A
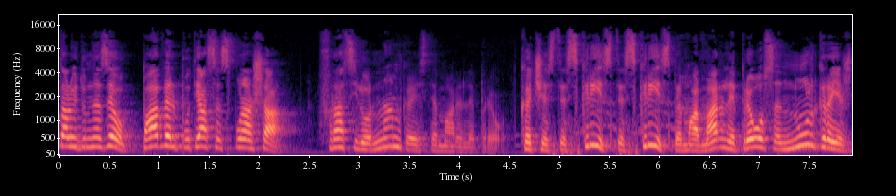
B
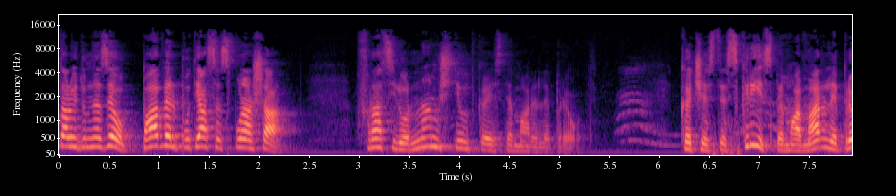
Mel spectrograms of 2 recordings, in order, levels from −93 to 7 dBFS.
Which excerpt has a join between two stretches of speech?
A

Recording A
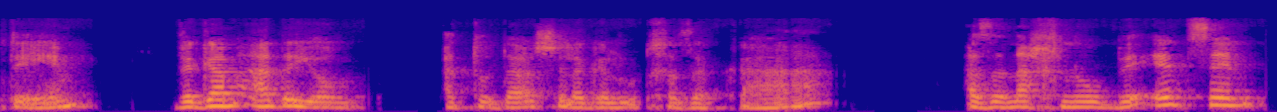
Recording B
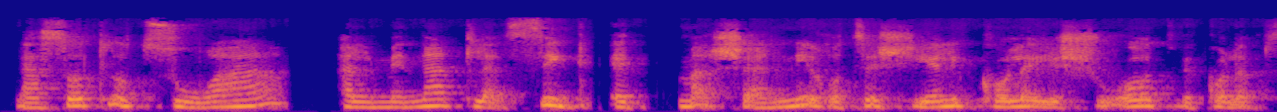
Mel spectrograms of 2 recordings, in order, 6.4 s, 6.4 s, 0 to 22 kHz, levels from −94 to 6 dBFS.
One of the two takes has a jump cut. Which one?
B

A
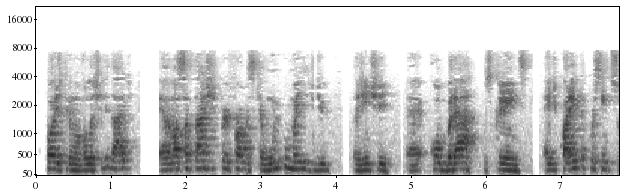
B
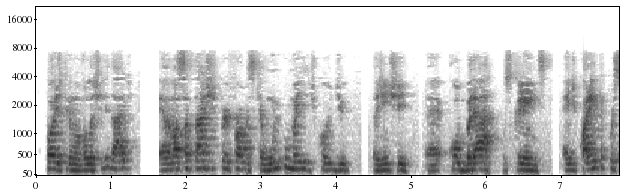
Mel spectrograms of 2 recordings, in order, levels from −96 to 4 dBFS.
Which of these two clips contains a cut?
A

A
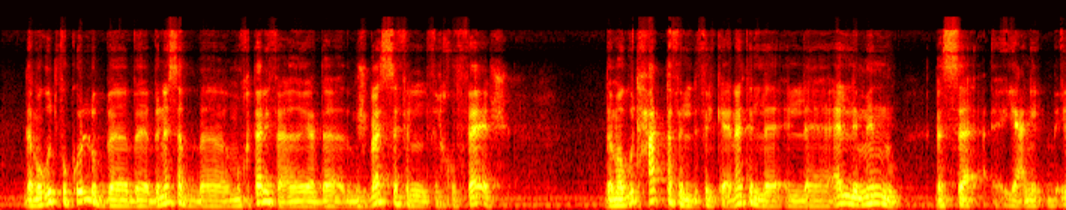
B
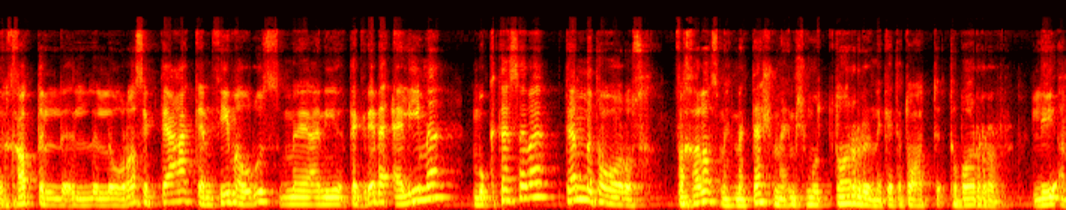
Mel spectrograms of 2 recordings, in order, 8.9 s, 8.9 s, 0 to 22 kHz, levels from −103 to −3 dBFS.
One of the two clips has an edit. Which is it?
B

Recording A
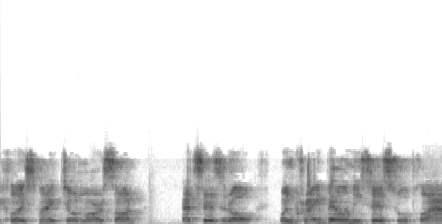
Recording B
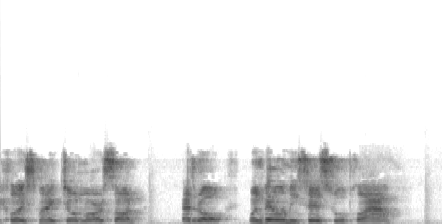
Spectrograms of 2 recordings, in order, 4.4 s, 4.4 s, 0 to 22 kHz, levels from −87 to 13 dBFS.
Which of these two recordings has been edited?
B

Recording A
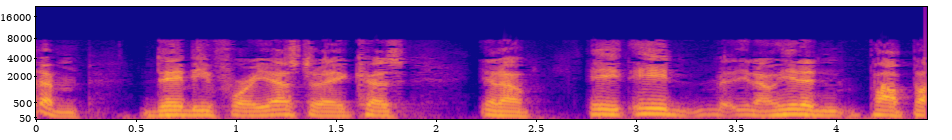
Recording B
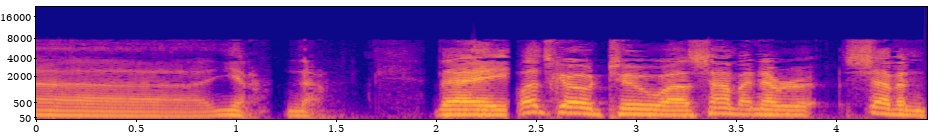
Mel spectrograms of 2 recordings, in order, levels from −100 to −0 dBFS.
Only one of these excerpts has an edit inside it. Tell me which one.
B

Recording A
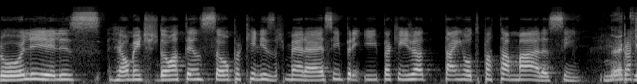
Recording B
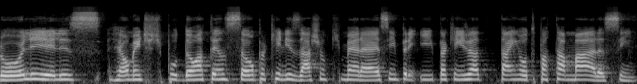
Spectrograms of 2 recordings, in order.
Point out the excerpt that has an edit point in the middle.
A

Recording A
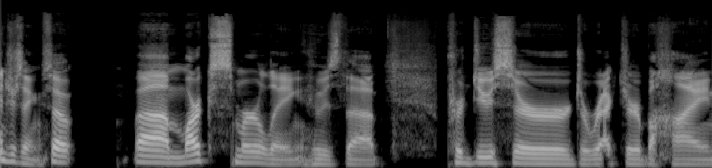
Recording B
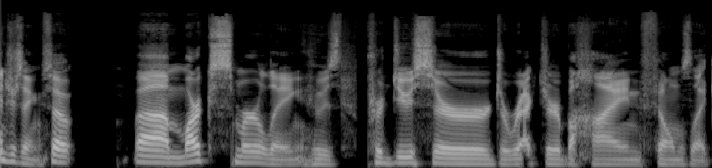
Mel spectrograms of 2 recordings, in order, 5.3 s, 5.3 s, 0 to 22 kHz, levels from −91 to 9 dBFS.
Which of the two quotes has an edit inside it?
B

